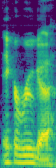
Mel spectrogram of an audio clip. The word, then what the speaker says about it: Ikaruga: Is that how you pronounce that game? Ikaruga.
